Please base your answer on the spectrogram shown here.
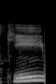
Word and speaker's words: Quay: to key dot io we pronounce key but you can say quay doesn't matter as long as you use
